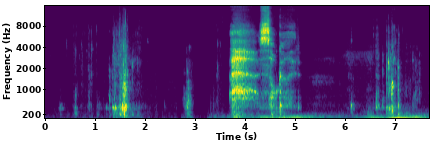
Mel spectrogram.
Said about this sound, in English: Excuse me. Let me get a little water. A little parched.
